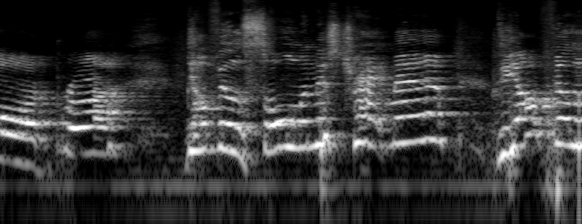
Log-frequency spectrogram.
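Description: Vocals from a hip-hop track playing back: a voice singing or rapping in phrases, with two short pauses.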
